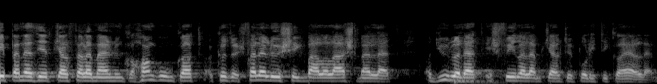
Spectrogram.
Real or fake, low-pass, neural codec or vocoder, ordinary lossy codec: real; 7.2 kHz; none; none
